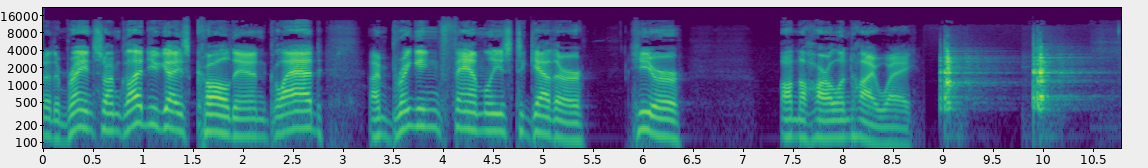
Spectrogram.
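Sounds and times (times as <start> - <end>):
speech: 0.0 - 6.5, 7.4 - 8.8
clock ticking with a metallic ring: 9.0 - 10.7.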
